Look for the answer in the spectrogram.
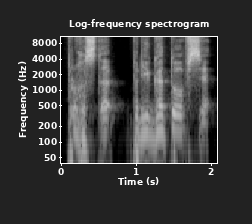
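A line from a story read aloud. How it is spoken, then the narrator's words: Breathed out. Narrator (Russian): выдохнул он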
